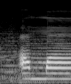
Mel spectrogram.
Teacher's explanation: ಕೆಲವೊಮ್ಮೆ ನಾವು ಏನು ಮಾಡ್ತೀವಿ ಮನೆಗೆ ಬಂದಾಗ ಅಮ್ಮ ಅಂತ ಕರೀತೀವಿ ಅಲ್ಲಿ ಏನಾಯ್ತು ಕೊನೆಯದಾಗಿ ನಾವು ಆ ಒಂದು ಅಕ್ಷರವನ್ನ ಎಳೆದ್ವಿ ಅಂದ್ರೆ ಮೂರು ಮಾತ್ರ ಕಲದಲ್ಲಿ ಒಂದು ಮೂರು ಸೆಕೆಂಡ್ ಅದನ್ನ ಹೋಲ್ಡ್ ಮಾಡ್ತೀವಿ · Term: ಪ್ಲುತ ಸ್ವರ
